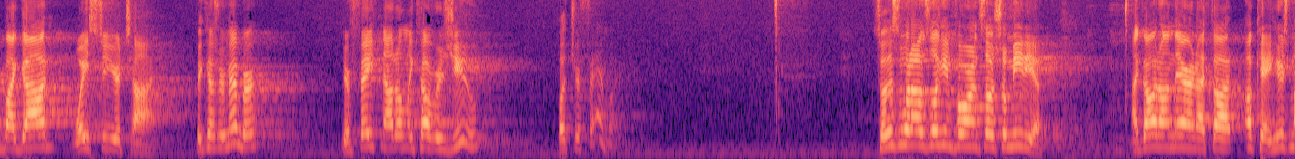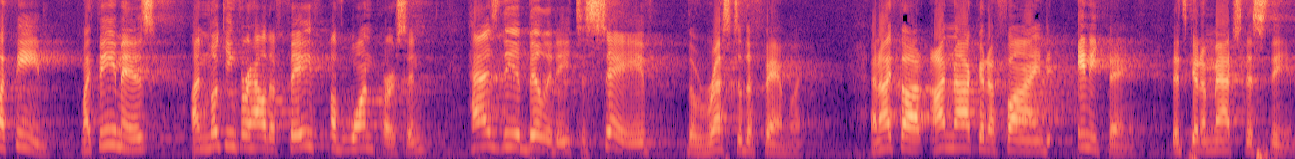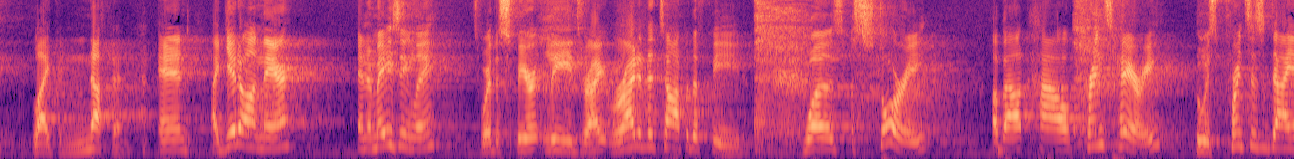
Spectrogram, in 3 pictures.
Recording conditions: large echoing room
